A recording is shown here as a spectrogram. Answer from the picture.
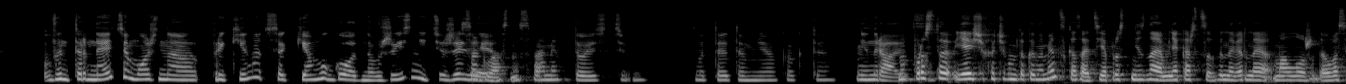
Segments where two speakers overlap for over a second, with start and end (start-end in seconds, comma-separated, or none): none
